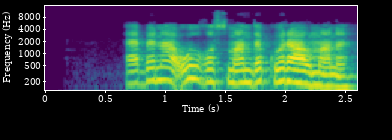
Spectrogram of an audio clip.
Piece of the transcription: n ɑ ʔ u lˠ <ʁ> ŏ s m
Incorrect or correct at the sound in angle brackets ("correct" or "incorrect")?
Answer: correct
